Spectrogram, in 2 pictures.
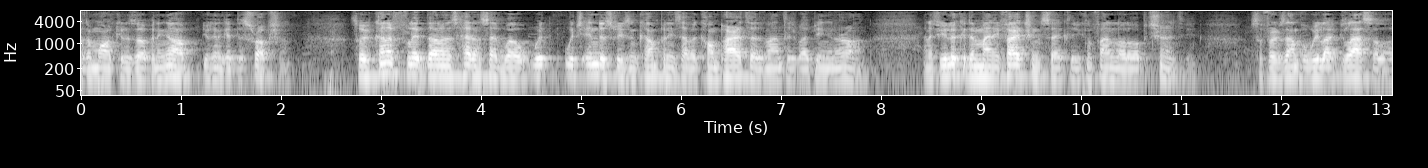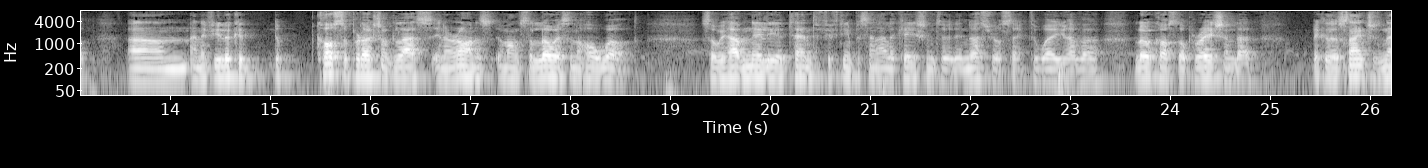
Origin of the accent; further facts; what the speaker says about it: United Kingdom; I was born in Britain, but to Iranian parents who lived here for over two decades now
